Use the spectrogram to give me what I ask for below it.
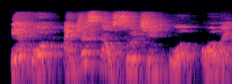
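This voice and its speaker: In a room with audible echo, a man talks at a fairly slow pace, his pitch swinging very widely. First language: German. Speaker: software product presenter. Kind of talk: software demo.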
